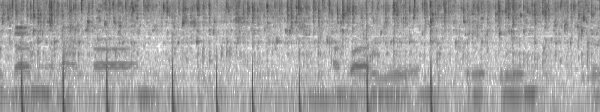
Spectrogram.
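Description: Water from a small submersible pump's return hose splashing into a washing-machine-tub goldfish pond. It makes a steady hiss broken by many separate drip-like plops.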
